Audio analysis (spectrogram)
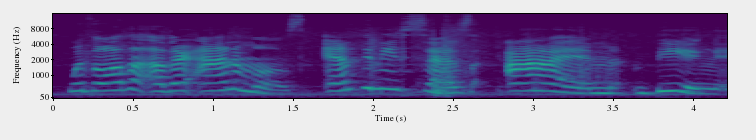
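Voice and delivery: put-on storybook read-aloud, childlike narrator; reading to children. Teacher reading a picture book to her class, storytelling voice. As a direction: read it like a stubborn little boy.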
